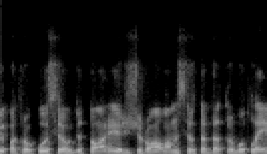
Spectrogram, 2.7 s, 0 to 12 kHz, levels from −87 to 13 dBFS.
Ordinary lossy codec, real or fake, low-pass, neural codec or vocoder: Opus, 32 kbps; fake; 7.2 kHz; codec, 16 kHz, 4.8 kbps, FACodec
